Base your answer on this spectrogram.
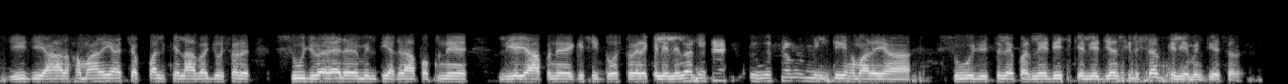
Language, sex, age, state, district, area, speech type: Urdu, male, 18-30, Bihar, Saharsa, rural, conversation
